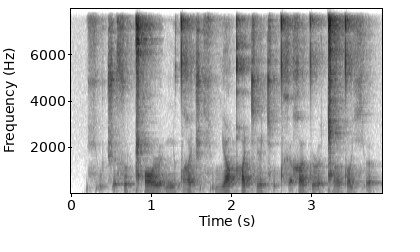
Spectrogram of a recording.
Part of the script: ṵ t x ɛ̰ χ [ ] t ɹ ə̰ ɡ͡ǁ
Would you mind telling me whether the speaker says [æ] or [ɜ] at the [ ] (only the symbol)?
ɜ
